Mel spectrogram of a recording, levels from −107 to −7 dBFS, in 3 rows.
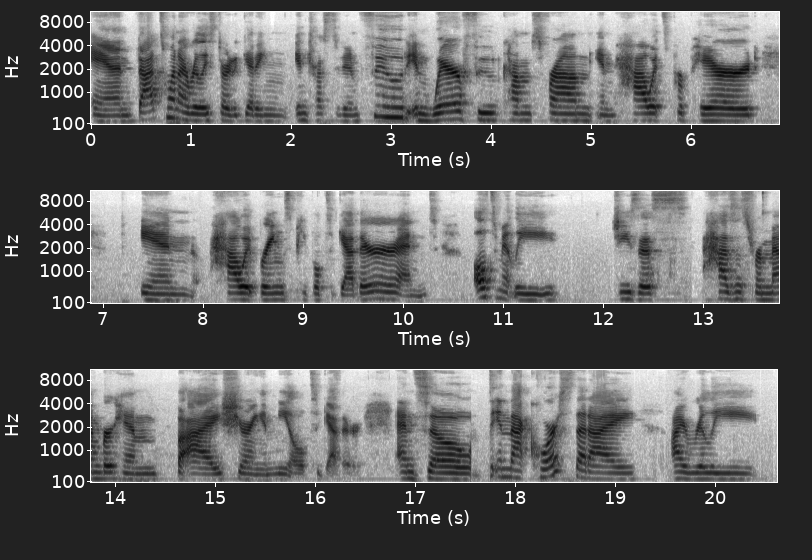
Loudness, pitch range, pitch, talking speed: -16 LUFS, 175-195 Hz, 185 Hz, 135 wpm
